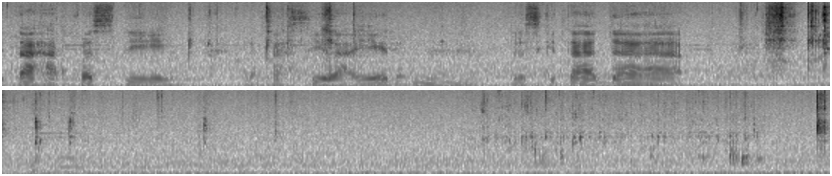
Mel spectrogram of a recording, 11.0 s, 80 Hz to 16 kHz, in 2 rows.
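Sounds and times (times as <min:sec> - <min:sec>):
low background rumble: 0:00.0 - 0:11.0
wine pouring into a glass: 0:08.7 - 0:10.7.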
